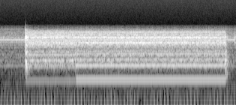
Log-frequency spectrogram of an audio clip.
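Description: Two-tone sequential fire-paging tones coming over the dispatch channel through a Minitor II pager's speaker: one buzzy tone starts, a second slightly higher tone joins it about a second later, and both hold steady for about three seconds before cutting off cleanly. This is a dispatcher's tone-out that sets off a fire company's pagers during the monthly pager test.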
